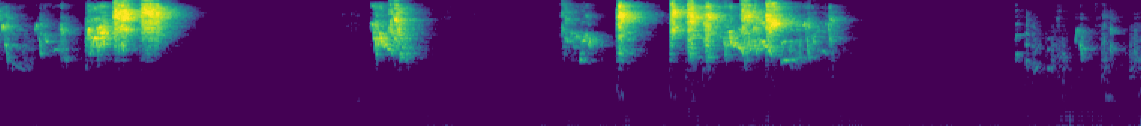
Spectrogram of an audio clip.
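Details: Several budgies in a small aviary, flying free, give bursts of harsh, squawky chirps, each lasting about half a second to a second, separated by short silences; no music.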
